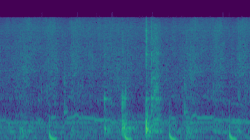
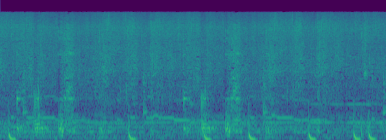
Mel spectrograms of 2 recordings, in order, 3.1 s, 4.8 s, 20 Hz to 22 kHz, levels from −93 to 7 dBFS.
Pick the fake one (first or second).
first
